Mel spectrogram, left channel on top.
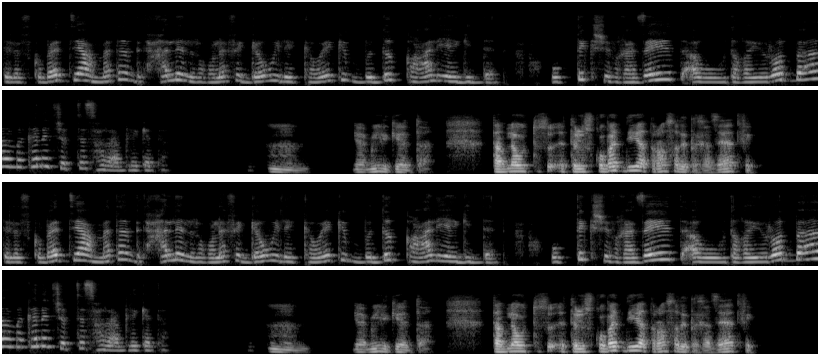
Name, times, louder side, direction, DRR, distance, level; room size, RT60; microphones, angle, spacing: voice 1, 0.0-5.0 5.3-9.7, right 2 dB, 65° right, 1.2 m, -30 dB
voice 2, 10.8-11.2 11.7-15.7, right 1 dB, 10° left, 0.8 m, -25 dB
2.8 x 2.3 x 2.4 m
head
